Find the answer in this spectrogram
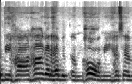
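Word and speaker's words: Haugh: han han gotta have Hall I mean has to have a I think that's how you say his name h a u g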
